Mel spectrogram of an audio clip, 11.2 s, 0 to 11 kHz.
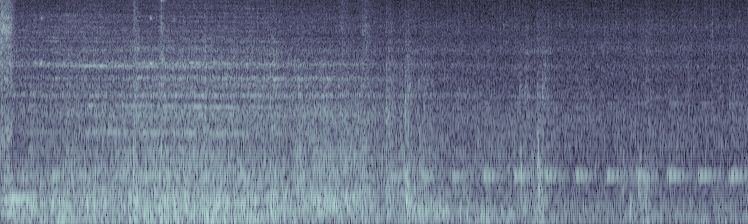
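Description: JR 105-series electric train pulling away from a station, its wheels and motors running past close by with some clickety-clack, the noise fading as it draws off. From about six seconds in, a level-crossing warning bell rings steadily, about two dings a second, over the receding train.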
